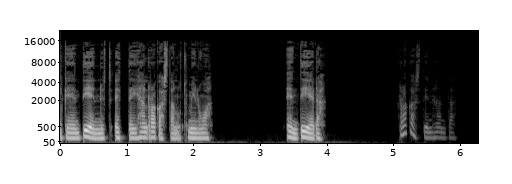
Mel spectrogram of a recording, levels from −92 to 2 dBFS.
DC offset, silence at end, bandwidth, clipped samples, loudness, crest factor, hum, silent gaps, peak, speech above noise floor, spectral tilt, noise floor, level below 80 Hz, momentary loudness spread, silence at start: under 0.1%; 0.75 s; 16 kHz; under 0.1%; -24 LUFS; 20 dB; none; none; -6 dBFS; 60 dB; -7 dB/octave; -84 dBFS; -62 dBFS; 23 LU; 0 s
